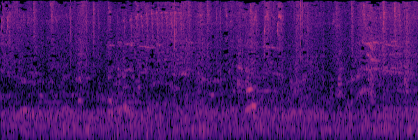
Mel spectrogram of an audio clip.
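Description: Faint background noise with a few short, faint animal calls, the loudest about two and a half seconds in.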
